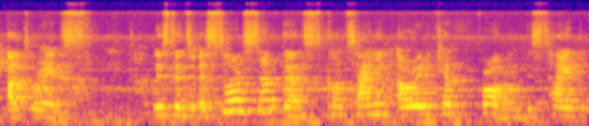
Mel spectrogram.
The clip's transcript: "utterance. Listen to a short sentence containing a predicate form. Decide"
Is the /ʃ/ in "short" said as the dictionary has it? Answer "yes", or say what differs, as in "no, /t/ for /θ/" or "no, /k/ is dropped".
no, /s/ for /ʃ/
